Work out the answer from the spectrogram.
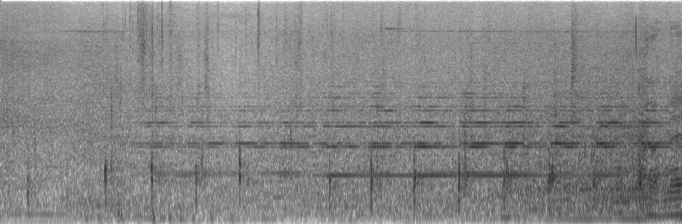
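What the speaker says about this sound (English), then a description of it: "train's coming. I love that sound" A train passing in Tokyo sends a regular clack-clack of wheels over rail joints, moderately distant and slowly building in loudness over a steady rolling hum.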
